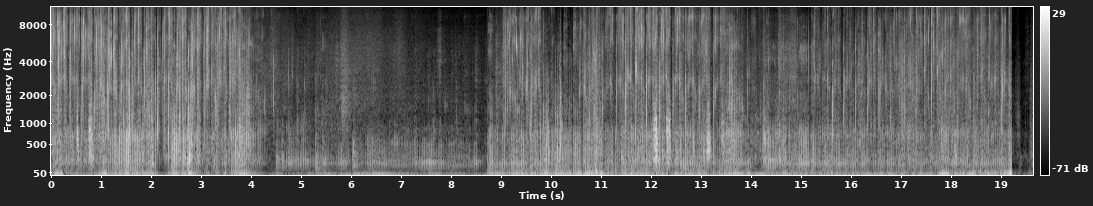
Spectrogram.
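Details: A house cat named Rangi, the youngest of the family's cats, purrs while licking ears. Bursts of rasping tongue strokes alternate with a quieter stretch in which the soft, steady low purr rumble comes through clearly.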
